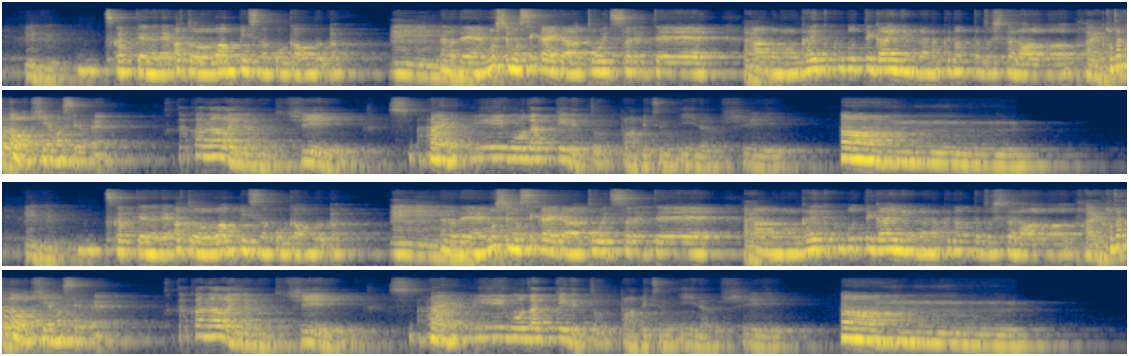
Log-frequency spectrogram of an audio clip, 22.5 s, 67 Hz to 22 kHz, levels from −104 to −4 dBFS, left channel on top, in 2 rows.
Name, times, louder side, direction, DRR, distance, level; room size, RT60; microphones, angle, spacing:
voice 1, 0.2-0.6 3.9-4.7 7.4-7.6 10.7-11.4 13.0-14.7 15.5-19.1 19.9-21.4, equal, 20° right, 2 dB, 1.1 m, -25 dB
voice 2, 0.8-3.4 4.4-10.7 11.0-12.3 15.1-15.8 19.6-20.4, left 1 dB, 20° left, 3 dB, 0.6 m, -18 dB
8.7 x 4.8 x 4.4 m, 1.4 s
head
